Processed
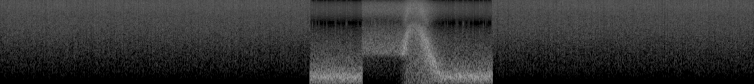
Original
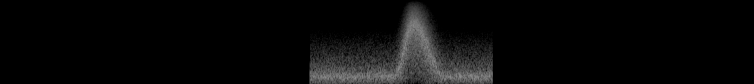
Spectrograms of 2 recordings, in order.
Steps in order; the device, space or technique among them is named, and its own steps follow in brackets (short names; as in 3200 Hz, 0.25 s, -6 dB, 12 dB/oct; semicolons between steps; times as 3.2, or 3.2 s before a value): 3.62–4.09 steep high-pass 1600 Hz 72 dB/oct; budget class-D amplifier (switching dead time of 0.059 ms; switching spikes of -21 dBFS); gain +5.5 dB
